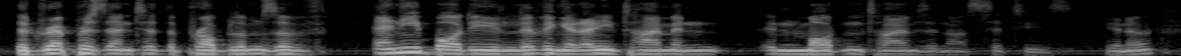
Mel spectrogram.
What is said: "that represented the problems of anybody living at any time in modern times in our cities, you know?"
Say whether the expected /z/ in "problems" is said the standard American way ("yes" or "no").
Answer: yes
